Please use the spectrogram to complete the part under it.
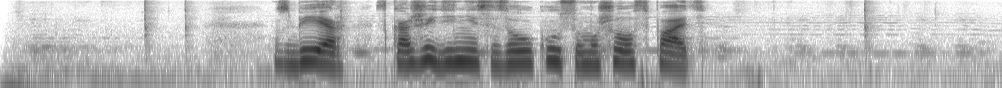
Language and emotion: Russian, angry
